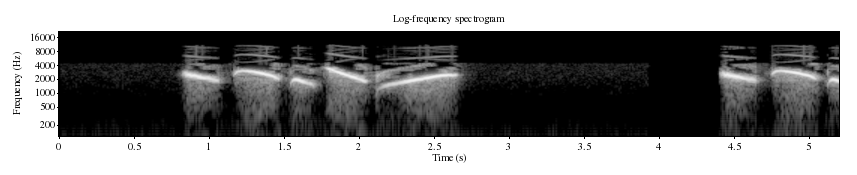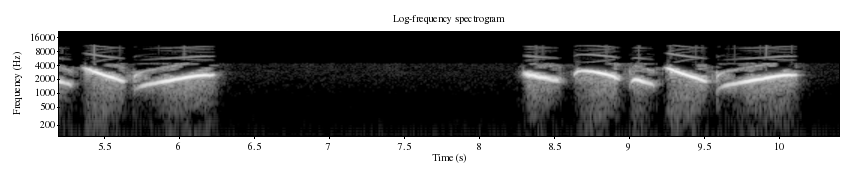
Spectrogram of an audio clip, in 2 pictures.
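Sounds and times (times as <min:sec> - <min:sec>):
green-winged saltator singing slurred falling whistles: 0:00.8 - 0:02.7, 0:04.4 - 0:06.3, 0:08.3 - 0:10.2.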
